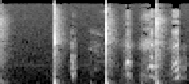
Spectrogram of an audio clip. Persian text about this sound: میگه این چیه؟ بشکم میزنه.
